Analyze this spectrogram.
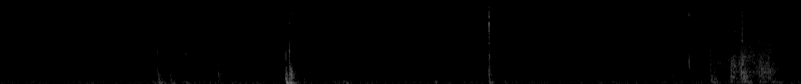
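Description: Quiet handling of a paperback magazine: two sharp taps about two seconds apart, then a brief paper rustle near the end as it is opened to a page.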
